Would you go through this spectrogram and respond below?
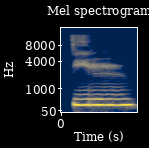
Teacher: Til for kasra, give E sound. Attached with lam, lam will get sifa of tawassut. Til. This l sound is tawassut, and linamar are the letters.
